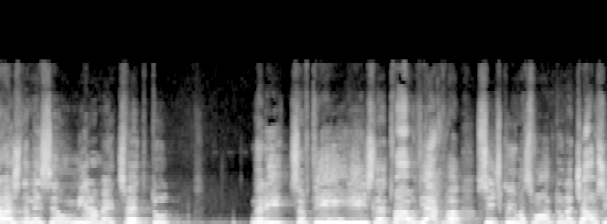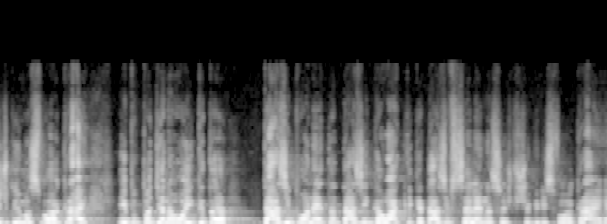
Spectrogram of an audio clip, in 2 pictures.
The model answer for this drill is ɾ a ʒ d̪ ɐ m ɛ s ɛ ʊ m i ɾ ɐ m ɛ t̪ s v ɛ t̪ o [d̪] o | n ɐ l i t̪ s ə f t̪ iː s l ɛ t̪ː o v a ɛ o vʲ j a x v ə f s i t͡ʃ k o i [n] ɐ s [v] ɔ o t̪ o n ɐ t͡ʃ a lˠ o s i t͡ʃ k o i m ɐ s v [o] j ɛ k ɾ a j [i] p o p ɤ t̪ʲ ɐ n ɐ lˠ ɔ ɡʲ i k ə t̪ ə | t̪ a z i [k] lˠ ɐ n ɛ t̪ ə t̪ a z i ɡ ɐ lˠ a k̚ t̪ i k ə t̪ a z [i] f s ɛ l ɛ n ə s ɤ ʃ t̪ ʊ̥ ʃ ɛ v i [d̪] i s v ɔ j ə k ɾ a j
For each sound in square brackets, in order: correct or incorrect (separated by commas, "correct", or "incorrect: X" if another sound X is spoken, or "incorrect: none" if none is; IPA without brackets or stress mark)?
incorrect: t̪, incorrect: m, correct, incorrect: ɔ, correct, incorrect: p, correct, correct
